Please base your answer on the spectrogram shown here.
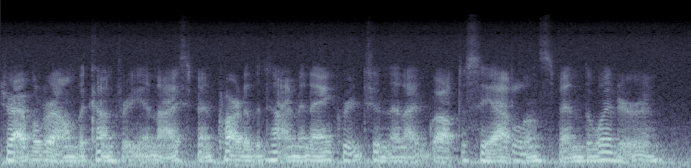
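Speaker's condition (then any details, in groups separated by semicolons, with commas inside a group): Parkinson's disease; cannot live alone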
